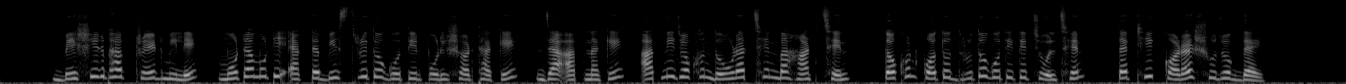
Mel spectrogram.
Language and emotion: Bengali, neutral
